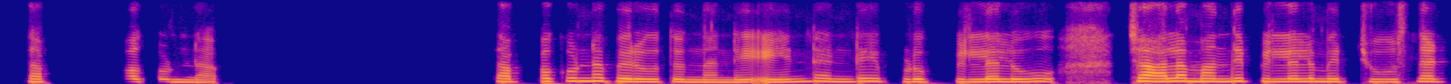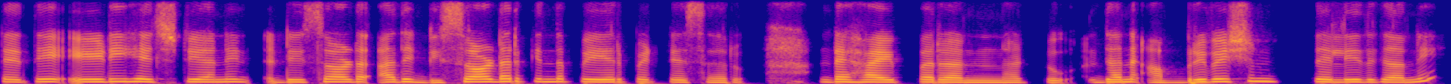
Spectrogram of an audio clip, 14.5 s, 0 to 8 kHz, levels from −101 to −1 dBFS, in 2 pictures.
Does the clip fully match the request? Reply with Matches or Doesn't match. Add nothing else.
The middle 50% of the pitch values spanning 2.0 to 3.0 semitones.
Matches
